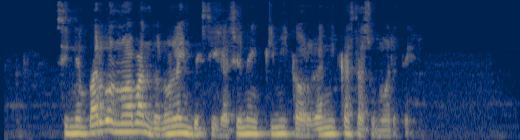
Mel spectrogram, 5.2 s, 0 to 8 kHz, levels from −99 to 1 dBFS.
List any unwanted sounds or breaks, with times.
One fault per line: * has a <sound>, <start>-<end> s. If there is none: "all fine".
all fine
